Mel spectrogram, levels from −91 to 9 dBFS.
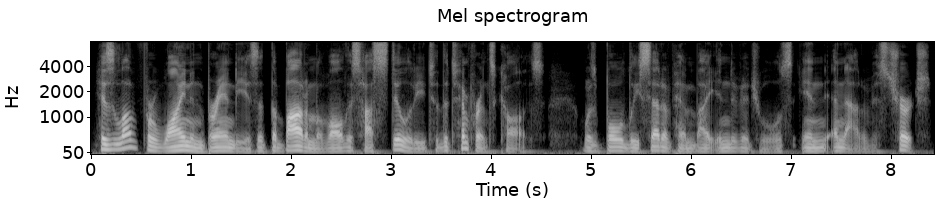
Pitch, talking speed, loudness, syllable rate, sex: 90 Hz, 220 wpm, -22 LUFS, 5.6 syllables/s, male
